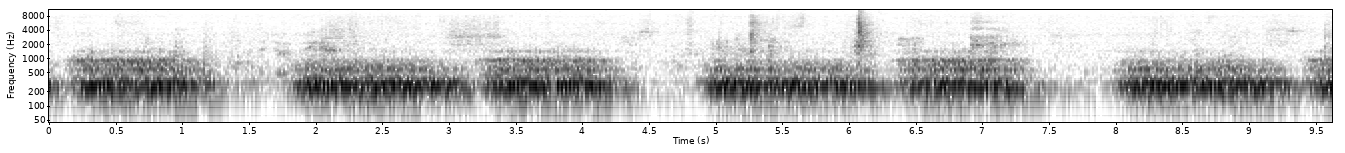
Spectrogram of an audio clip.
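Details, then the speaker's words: Bronchial breath sounds, an abnormal finding: loud, harsh, hollow, higher-pitched breathing with in-breath and out-breath about equally long. "some of the abnormal breath sounds if you're loosening bronchial higher pitch count sounds your inspiratory expert or ep's is about the same"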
